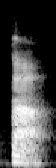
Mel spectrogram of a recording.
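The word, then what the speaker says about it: ثاء: When you pronounce, you just try to touch the tip of your tongue with upper front teeth on the back side of teeth, you can pronounce tha.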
